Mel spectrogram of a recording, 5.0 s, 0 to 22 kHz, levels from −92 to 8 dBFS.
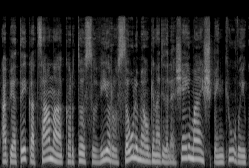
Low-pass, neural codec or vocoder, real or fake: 14.4 kHz; vocoder, 44.1 kHz, 128 mel bands, Pupu-Vocoder; fake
